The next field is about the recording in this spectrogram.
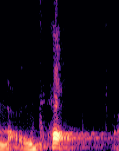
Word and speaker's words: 老炮儿: 那么老炮儿的炮呢？最初这个炮三点水这个炮呢是可以儿化的，而炮火连天的这个炮呢是不能儿化的。所以，当让我来念啊，这老炮呢应该念成老炮啊，老炮。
